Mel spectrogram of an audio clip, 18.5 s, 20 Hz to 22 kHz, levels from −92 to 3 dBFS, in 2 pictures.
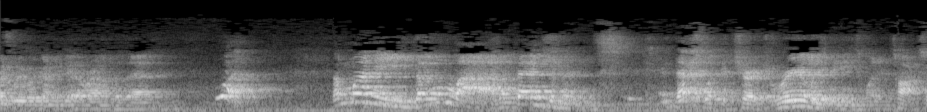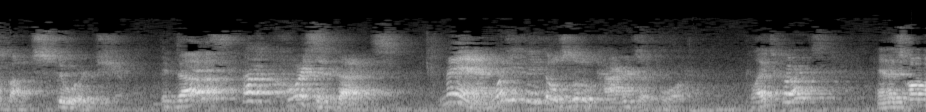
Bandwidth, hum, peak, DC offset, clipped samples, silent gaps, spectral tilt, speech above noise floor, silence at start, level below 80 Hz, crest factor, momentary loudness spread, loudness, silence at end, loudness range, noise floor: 11 kHz; none; 0 dBFS; under 0.1%; under 0.1%; none; -5 dB/octave; 20 dB; 0 s; -42 dBFS; 18 dB; 18 LU; -17 LUFS; 0 s; 6 LU; -36 dBFS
